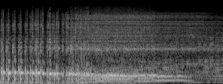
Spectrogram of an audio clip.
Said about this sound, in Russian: Это черный король. Он расхрапелся.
